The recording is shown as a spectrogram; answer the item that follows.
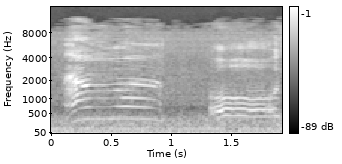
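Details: Brutus the Beefcake, a pet cat, distressed in a car on the way to the vet, gives two long drawn-out meows, the second rising then level, over a steady low engine rumble.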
